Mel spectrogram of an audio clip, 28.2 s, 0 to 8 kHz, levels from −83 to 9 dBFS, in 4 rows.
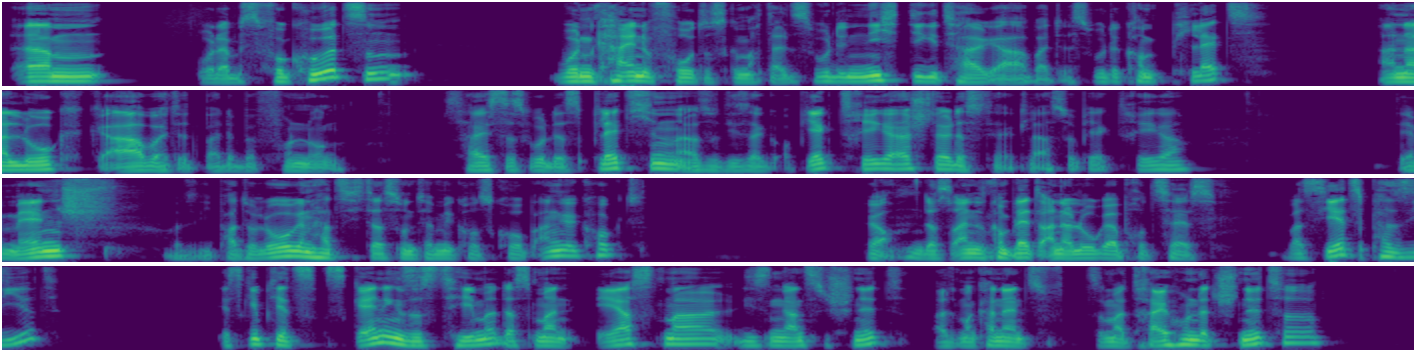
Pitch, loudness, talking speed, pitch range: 110 Hz, -22 LUFS, 160 wpm, 95-130 Hz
